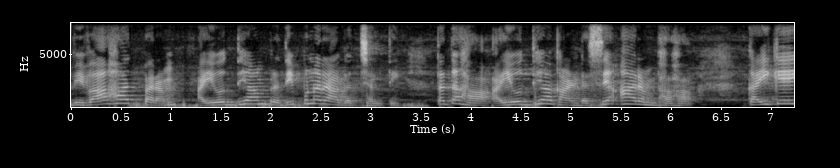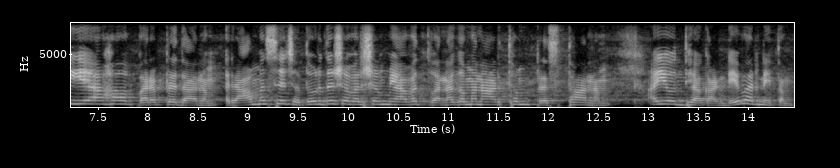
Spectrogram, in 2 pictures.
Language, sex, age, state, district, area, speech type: Sanskrit, female, 18-30, Tamil Nadu, Kanchipuram, urban, spontaneous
